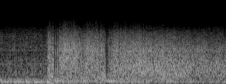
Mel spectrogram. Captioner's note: missile exploding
